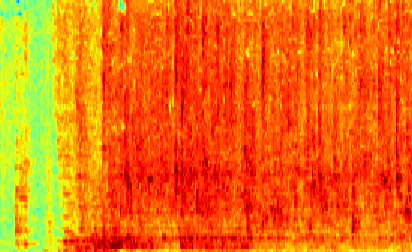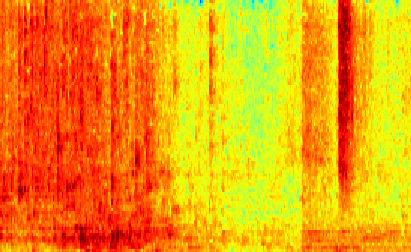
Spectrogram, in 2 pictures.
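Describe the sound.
A toilet flushes with a loud, continuous rush of water that swells near the start and again around four seconds, then eases into a quieter, thinner flow of refilling toward the end.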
